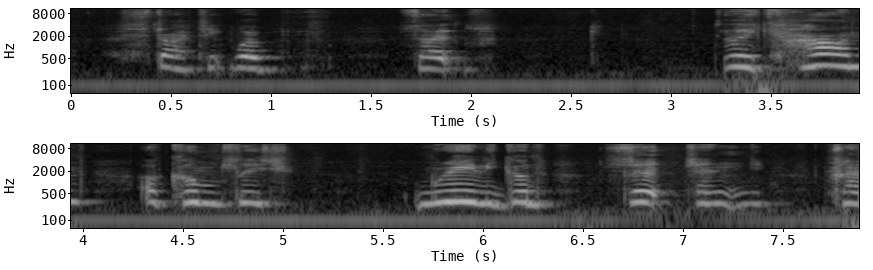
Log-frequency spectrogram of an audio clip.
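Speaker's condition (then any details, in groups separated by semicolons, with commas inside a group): Cerebral palsy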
